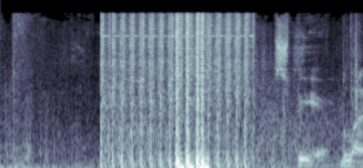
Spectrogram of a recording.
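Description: A rapid burst of automatic gunfire rattles loudly.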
